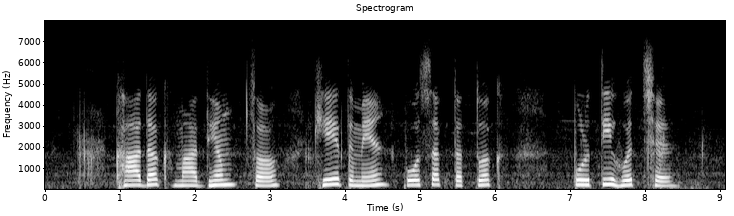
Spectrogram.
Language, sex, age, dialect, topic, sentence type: Maithili, female, 25-30, Southern/Standard, agriculture, statement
